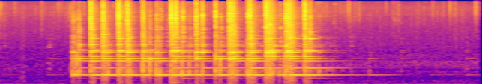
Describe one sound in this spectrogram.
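A cowbell clangs rapidly, then rings out and fades.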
